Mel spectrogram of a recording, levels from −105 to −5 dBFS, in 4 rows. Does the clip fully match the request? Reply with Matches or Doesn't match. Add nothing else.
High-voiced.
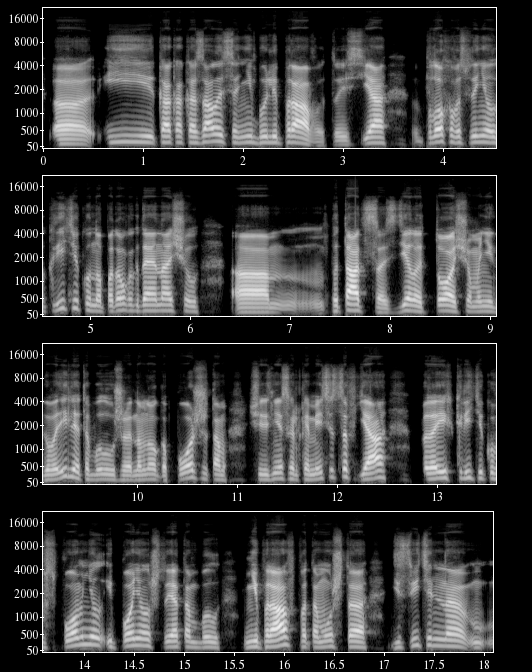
Doesn't match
